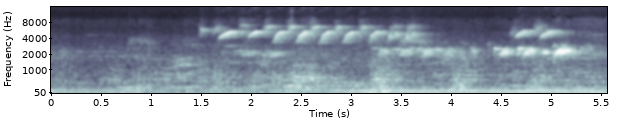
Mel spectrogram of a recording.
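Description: A small bird calling: a rapid run of about ten high, falling notes, about five a second, starting about a second and a half in, followed by lower chirps and a short second run near the end. A faint steady low hum lies underneath.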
